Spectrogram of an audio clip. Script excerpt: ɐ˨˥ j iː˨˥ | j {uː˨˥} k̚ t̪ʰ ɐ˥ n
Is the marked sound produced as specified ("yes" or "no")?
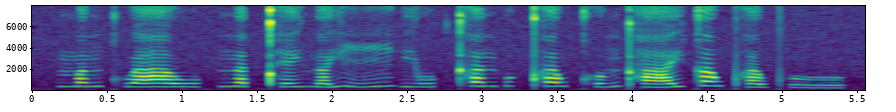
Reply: yes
